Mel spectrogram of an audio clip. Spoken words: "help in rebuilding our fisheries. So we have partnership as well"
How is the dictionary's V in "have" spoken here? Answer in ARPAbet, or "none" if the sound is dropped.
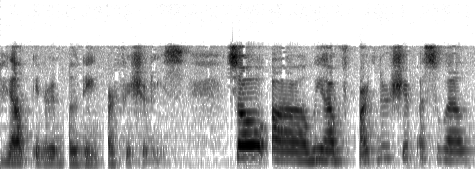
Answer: V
